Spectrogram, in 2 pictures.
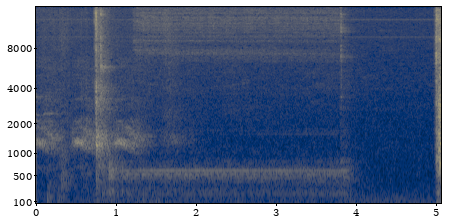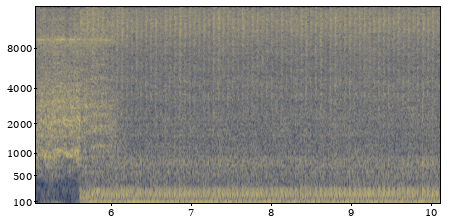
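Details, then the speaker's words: Stock Yamaha Raptor 700 special edition single, cranked on a newly fitted specialized battery: quiet cranking, then it fires right up and settles into a steady, even idle with no misses and no smoke; healthy start. "Fired right up, baby. No smoke yet. That's good."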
